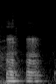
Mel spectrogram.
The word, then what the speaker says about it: Basinger: Like, how do you say that name? Basinger. – Basinger.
